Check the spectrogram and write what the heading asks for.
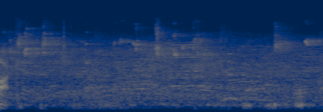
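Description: Basketball dribbled on a hardwood gym floor during live play: a few scattered bounces over the hum of the gym.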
